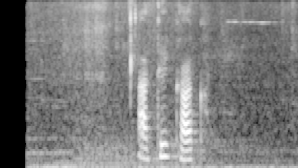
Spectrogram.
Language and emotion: Russian, neutral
